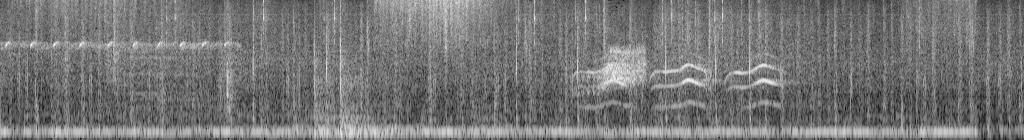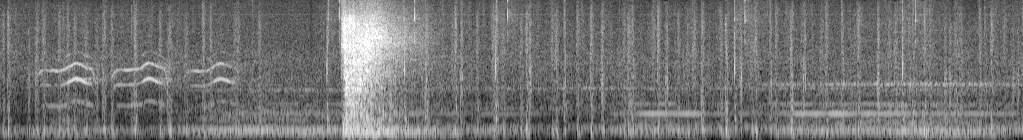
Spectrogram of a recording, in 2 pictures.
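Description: Fantasy game combat sounds with magic spells and clashing.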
